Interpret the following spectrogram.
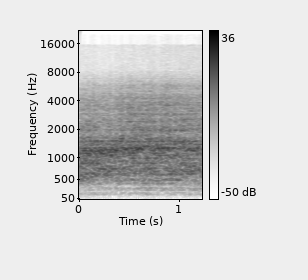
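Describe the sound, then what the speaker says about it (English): Steady traffic background ambience for a diecast car movie, a dense continuous wash of rumbling vehicles with no distinct passes, moderately loud and unbroken throughout. "So that's just traffic background sound."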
